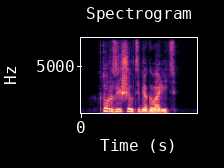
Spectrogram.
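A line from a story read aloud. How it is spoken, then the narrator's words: Angry address. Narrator (Russian): зло обратился к миссис Френч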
